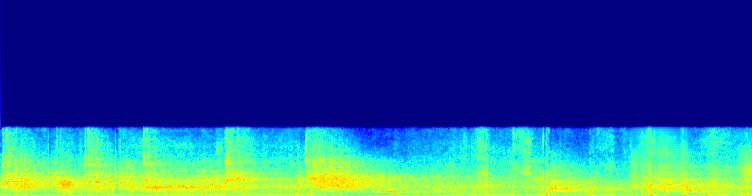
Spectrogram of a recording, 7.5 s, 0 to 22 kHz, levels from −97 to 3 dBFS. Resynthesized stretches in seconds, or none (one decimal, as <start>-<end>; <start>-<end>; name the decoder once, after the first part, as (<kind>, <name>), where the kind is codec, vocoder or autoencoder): 6.3-6.9 (vocoder, Vocos)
